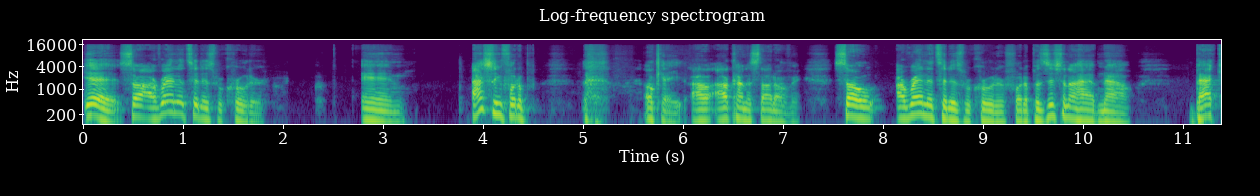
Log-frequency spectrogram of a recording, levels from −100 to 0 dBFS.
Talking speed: 165 wpm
